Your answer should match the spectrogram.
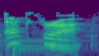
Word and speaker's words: Extra: 益达的名字也比较有趣，它读作 extra。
